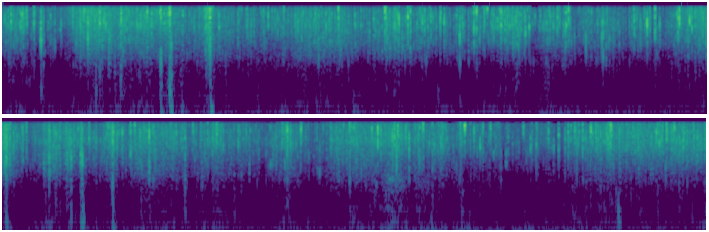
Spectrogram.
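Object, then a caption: Gym chalk block wrapped in plastic bubble wrap. A palm-sized, solid square block of gym chalk wrapped in plastic bubble wrap is pressed and squeezed by gloved fingertips. The result is a steady, bright crinkling and crackling, broken by sharp, short snaps and a low rumbling underneath.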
